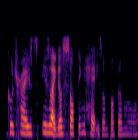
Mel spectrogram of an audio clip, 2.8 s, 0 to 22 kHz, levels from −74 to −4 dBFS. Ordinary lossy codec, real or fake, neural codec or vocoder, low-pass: none; fake; codec, 16 kHz, 1.1 kbps, Voila-Tokenizer; 7.2 kHz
